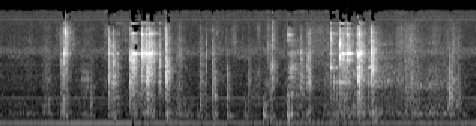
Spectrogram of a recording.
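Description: Light metallic clinks and rattles from hands working at a metal lathe, scattered through the middle few seconds, over a low steady hum.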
